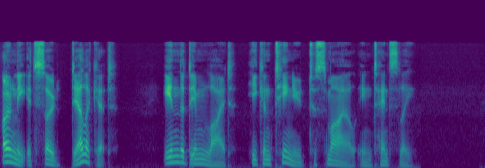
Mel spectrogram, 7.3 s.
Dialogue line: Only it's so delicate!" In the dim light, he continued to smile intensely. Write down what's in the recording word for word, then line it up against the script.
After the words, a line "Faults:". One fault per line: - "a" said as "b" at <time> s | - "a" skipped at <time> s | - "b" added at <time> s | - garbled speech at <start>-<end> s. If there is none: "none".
Only it's so delicate!" In the dim light, he continued to smile intensely.
Faults:
none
